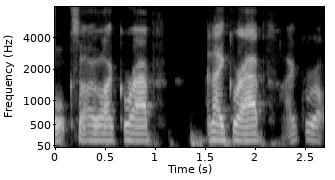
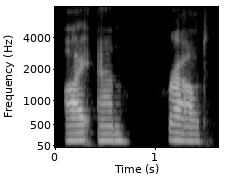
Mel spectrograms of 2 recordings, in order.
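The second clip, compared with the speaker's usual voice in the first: ordinary talk, nothing marked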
